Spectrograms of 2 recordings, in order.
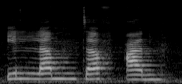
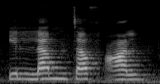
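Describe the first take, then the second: No difference in how they are said.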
